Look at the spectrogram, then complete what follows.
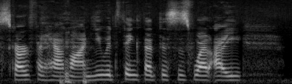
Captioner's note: laughs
